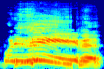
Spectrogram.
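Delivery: laughing. Real, not acted. Laughing while protesting.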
